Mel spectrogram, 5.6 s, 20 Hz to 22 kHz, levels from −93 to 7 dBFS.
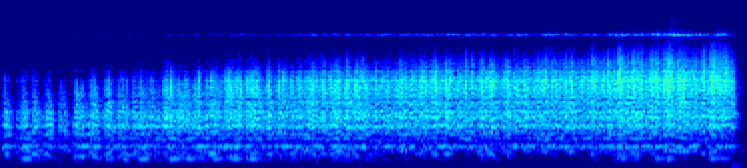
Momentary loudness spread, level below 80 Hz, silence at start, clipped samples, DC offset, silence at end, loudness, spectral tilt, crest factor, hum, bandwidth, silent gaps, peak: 12 LU; under -90 dBFS; 0 s; under 0.1%; under 0.1%; 0.05 s; -44 LUFS; 1.5 dB/octave; 20 dB; none; 15.5 kHz; none; -26 dBFS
